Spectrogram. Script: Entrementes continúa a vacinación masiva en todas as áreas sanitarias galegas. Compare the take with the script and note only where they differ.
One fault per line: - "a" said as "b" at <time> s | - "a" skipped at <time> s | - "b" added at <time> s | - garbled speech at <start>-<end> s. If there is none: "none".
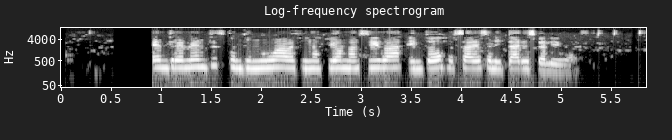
none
